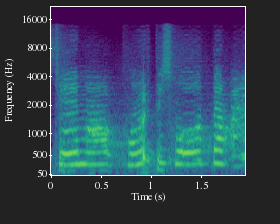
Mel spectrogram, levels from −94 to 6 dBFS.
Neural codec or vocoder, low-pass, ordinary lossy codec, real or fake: codec, 44.1 kHz, 0.9 kbps, DAC; 14.4 kHz; none; fake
